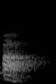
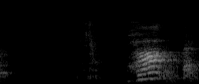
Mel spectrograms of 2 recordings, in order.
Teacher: ফা এবং পার মাঝামাঝি একটা জিনিস যেটা কখনো লিখে প্রকাশ করা সম্ভব না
